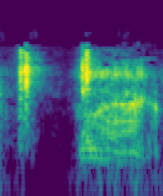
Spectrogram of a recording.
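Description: A Great Dane snoring loudly under a bed: one short rasping snort, a brief pause, then a longer, rougher, buzzing snore that drones on steadily with no voices.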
